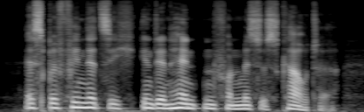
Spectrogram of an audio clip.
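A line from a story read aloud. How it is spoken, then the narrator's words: Plain. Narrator (German): sagte Fra Pavel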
